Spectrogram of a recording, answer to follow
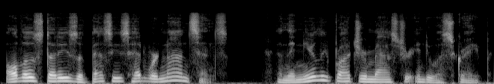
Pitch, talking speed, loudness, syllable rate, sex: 130 Hz, 205 wpm, -18 LUFS, 6.2 syllables/s, male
